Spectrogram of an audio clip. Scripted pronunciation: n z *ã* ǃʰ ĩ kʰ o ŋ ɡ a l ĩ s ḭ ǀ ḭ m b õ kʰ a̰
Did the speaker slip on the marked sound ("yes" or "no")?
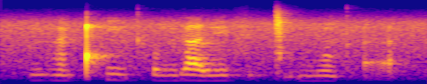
no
